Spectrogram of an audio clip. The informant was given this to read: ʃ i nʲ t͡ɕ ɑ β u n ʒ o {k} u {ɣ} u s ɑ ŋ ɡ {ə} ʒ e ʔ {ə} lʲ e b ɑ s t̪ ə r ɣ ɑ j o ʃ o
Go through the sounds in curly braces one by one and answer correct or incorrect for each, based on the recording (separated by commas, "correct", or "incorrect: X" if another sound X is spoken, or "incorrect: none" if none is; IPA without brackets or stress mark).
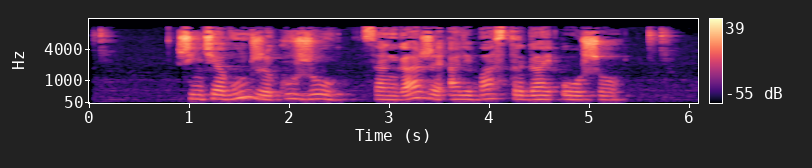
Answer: correct, incorrect: ʒ, incorrect: ɑ, incorrect: ɑ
